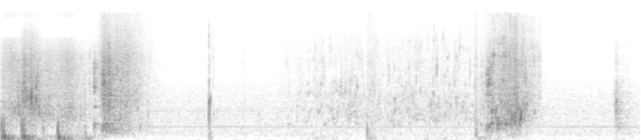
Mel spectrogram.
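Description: Water splashes as it is poured out of a bucket.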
